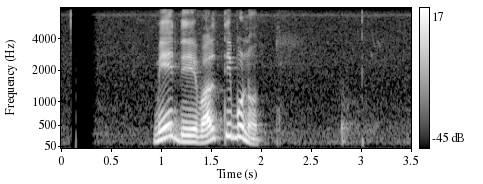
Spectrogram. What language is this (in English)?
Sinhala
